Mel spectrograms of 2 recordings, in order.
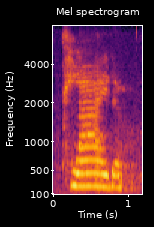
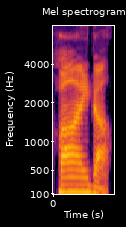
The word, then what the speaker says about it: glider: Now, there are two words I want you to pronounce again. First of all, this we call it a glider. Clyde, Yes, one more time, a glider.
